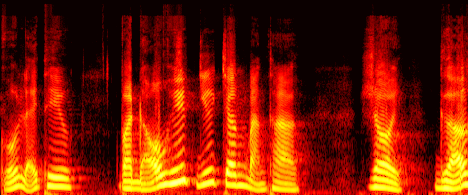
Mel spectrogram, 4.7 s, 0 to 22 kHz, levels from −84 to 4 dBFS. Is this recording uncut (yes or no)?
yes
